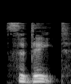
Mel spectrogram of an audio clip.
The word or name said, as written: sedate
